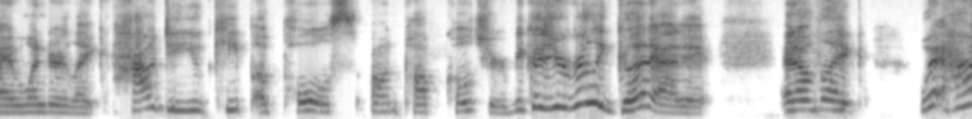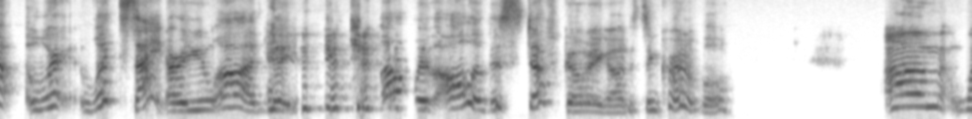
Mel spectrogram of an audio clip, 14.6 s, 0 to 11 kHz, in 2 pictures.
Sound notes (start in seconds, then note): 9.3 laughs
